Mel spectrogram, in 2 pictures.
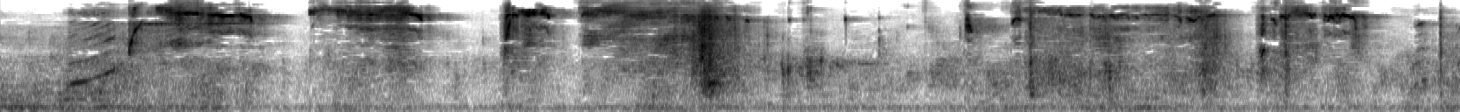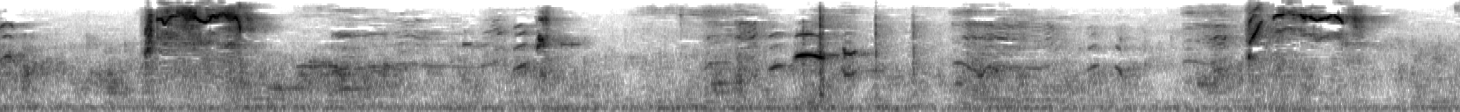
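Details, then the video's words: Angry baby macaque shouting loudly at its mother after being denied milk: harsh, noisy, very high shrieks in rapid irregular bursts, some with thin whistled squeals, repeated over fifteen seconds with brief pauses. "The mother monkey refused to give the baby monkey milk, the baby monkey got angry and shouted loudly"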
